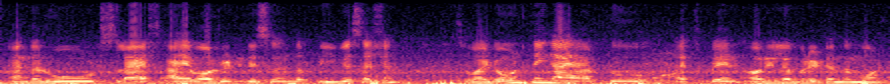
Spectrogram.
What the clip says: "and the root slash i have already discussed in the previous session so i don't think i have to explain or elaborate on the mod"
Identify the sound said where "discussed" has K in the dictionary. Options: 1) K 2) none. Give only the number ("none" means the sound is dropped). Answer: 2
